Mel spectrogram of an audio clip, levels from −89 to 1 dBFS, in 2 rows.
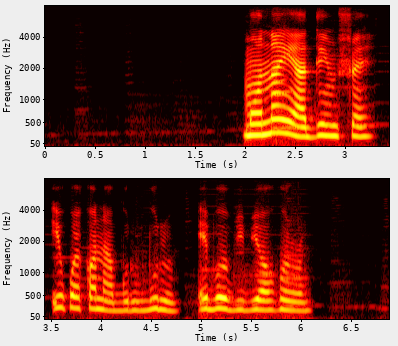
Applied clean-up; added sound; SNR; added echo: neural separator model SepFormer DNS4.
